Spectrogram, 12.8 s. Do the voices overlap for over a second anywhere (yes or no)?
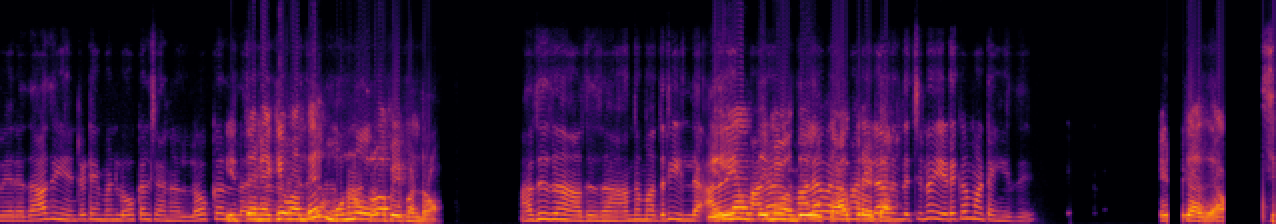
yes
